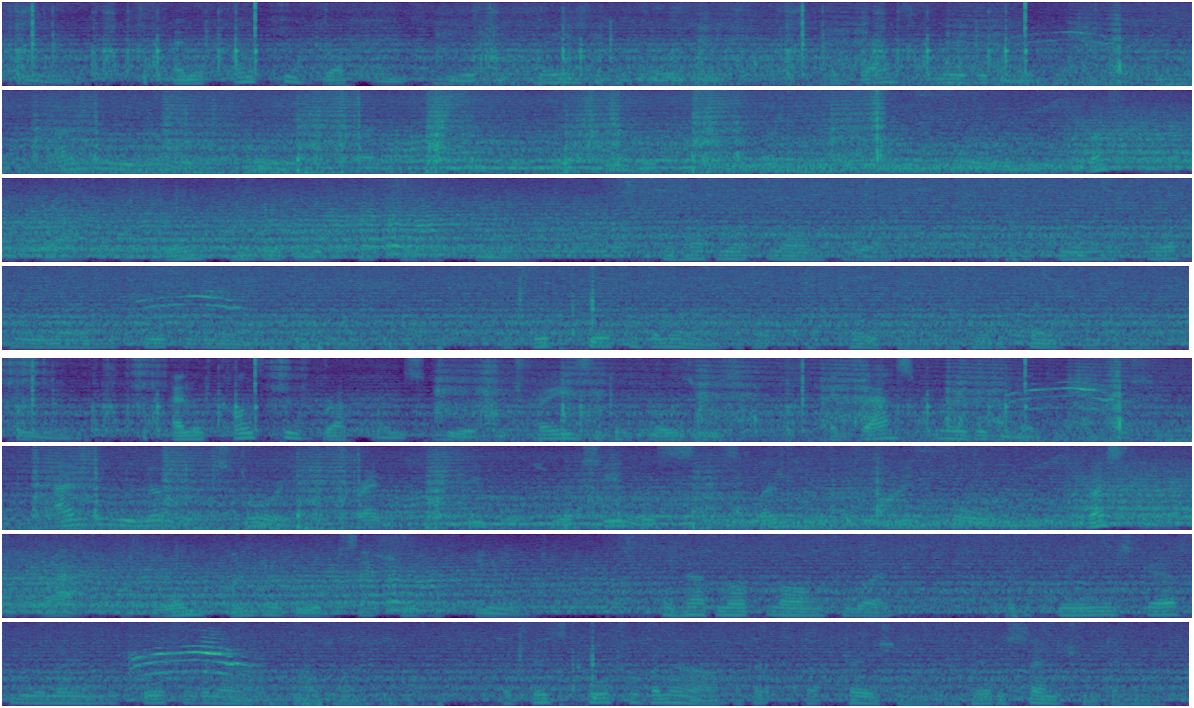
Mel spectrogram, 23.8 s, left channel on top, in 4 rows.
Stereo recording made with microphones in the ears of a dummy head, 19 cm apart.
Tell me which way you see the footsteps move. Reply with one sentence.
You can hear the footsteps move from right to left.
